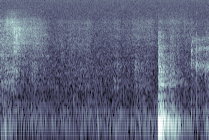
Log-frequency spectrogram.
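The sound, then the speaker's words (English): A creaky chair gets swapped for another: soft rustling over quiet room tone, then a single heavy thump with a short scrape near the end. No one speaks. “I need to change my chair.”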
